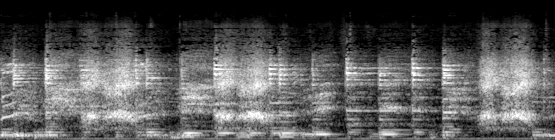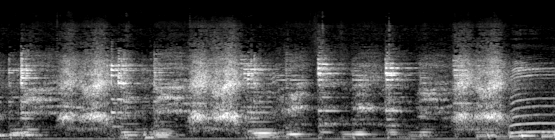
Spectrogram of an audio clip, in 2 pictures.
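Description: A large crowd sings along together in loose unison, voices swelling and falling in a steady melodic rhythm with loud, sustained phrases and no lead voice standing out.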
